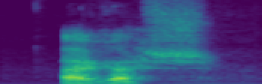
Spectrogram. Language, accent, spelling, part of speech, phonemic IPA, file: French, Canada, arrache, verb, /a.ʁaʃ/, LL-Q150 (fra)-arrache.wav
- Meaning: inflection of arracher: 1. first/third-person singular present indicative/subjunctive 2. second-person singular imperative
